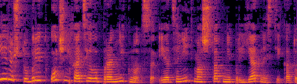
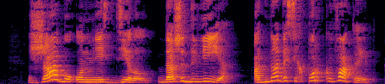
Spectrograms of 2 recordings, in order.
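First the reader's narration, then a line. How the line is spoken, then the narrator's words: Snapping retort. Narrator (Russian): огрызнулась я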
